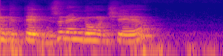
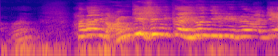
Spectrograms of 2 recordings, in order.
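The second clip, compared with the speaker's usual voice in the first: higher, louder scoffing with a laugh; mocking complaint; 8 semitones higher, 5 dB louder than usual. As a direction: scoff at God, half laughing. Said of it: "막 하면서 원망하고". (하나님을 원망하며 비웃듯 높고 크게)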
